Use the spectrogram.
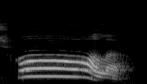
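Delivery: escola, middle syllable co stretched and stressed. Testing which syllable of a word is strongest: drawn-out stress on co in escola. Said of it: "eu fiquei mais tempo falando ó".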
